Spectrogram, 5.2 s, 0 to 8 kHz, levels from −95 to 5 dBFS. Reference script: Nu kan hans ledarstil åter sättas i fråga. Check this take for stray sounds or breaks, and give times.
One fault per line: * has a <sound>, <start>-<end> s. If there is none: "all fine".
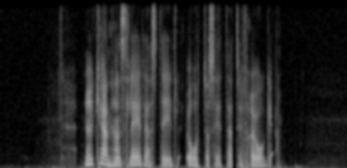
* has a dropout, 3.5-3.5 s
